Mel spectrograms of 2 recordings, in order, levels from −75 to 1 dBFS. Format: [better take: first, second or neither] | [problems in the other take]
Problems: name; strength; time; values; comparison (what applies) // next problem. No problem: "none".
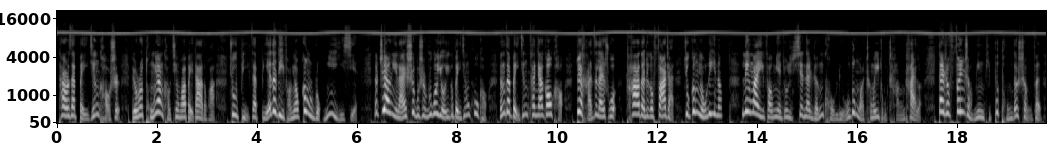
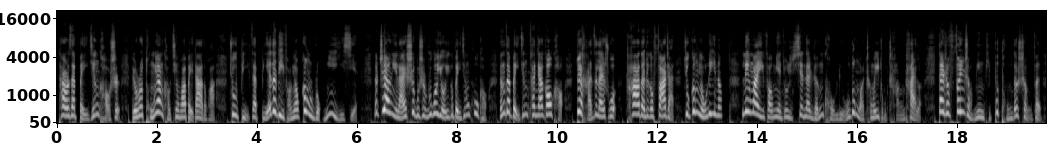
second | high-pitched whine; loud; throughout; 9.5 kHz, 8 dB below the speech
